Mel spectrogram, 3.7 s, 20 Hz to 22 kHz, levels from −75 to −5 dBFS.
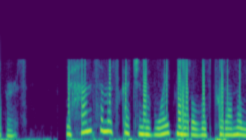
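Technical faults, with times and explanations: Throughout, integer overflow: the loudest peaks of the speech were pushed about 4 dB past the largest value the integer format can hold, and instead of being limited they wrapped around to the opposite extreme. Only a small fraction of samples, well under one percent, cross that limit, but each one jumps across the full range in a single step, so loud syllables carry sharp, violent cracks that are far harsher than ordinary clipping.
0.52 to 1.01 s, repeated packet loss (robotic sound): four separate holes open in this half-second span, adding up to 220 ms of missing audio, the longest lasting 130 ms. The receiver covered 205 ms of those holes by stretching out the last decoded sound, so about 42 percent of the span is synthetic continuation. Because the patches follow one another closely, the speech turns choppy, with fragments dropped between the fills. 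The call path's G.711 mu-law coding leaves nothing above 4 kHz across the clip.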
